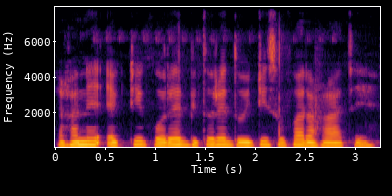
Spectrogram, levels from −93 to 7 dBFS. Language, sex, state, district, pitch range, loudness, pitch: Bengali, female, Assam, Hailakandi, 165-185 Hz, -14 LUFS, 175 Hz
